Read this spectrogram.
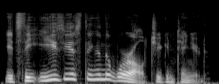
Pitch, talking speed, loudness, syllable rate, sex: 155 Hz, 245 wpm, -17 LUFS, 6.0 syllables/s, male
